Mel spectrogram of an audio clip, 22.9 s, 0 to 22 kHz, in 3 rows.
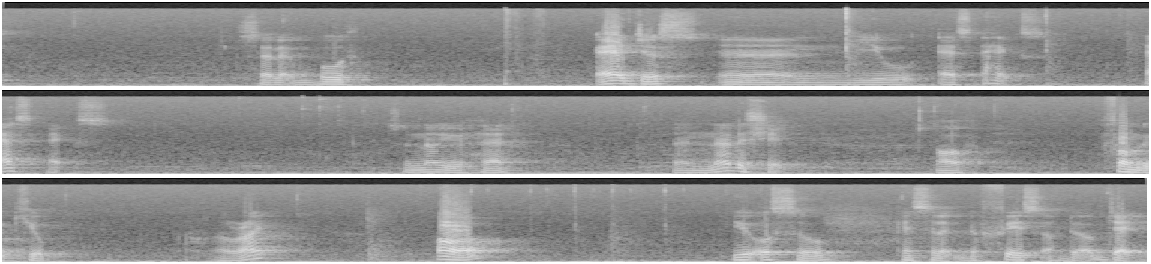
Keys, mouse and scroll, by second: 0.5-0.8 scroll up 1, 0.8 middle click, 10.1 middle click, 11.6-12.5 scroll down 3, 12.0 middle click, 14.3 middle click, 15.7 middle click, 18.1 ctrl+z, 18.5 ctrl+z, 18.9 ctrl+z, 19.2 ctrl+z, 19.5 ctrl+z, 19.7 ctrl+z, 20.5 middle click, 22.8-22.9 scroll up 6.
